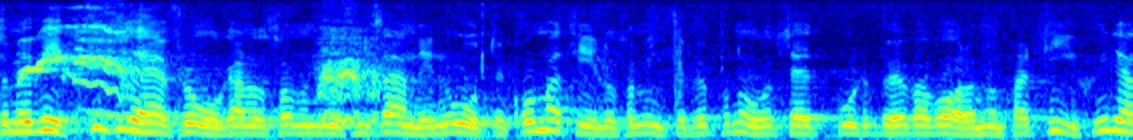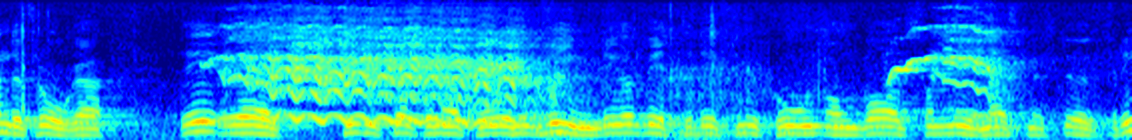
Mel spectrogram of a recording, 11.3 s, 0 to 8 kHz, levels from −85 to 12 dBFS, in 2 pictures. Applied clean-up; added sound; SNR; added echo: none; Livestock, farm animals, working animals; 8 dB; none.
